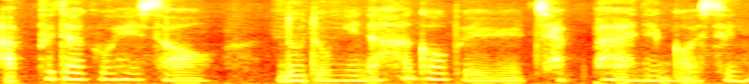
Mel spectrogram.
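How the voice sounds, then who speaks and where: Talking fairly slowly, this voice is soft-spoken. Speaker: book narrator. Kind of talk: prose reading, ASMR. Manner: quiet, soft-spoken.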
